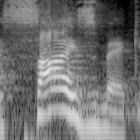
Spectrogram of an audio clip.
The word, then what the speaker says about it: Seismic: lodge themed Firewatch tower and make sure I pronounce this name right. It is... Okay, it is by Seismic, S-E-I-S-M-I-C.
